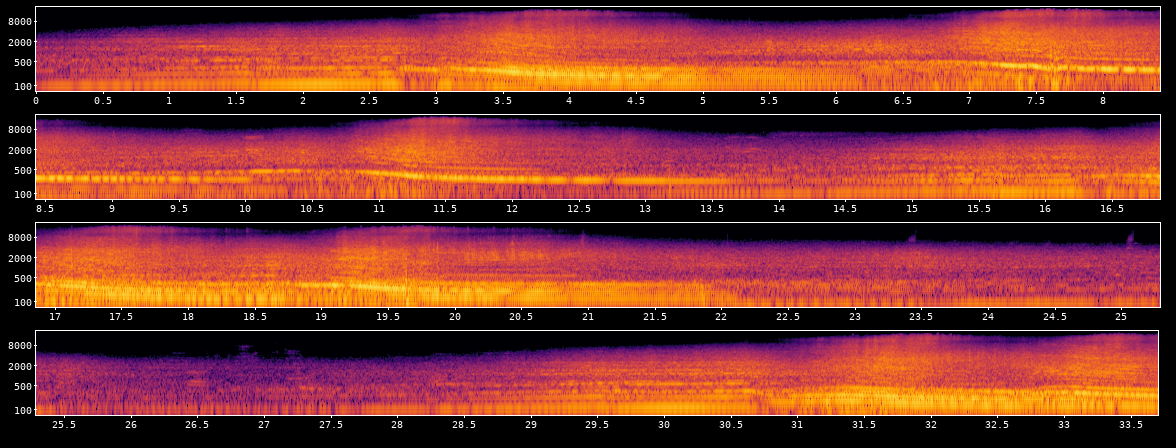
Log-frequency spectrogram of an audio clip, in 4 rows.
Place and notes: Brands Hatch GP Circuit, West Kingsdown, Longfield, UK - wsb 2004 ... superbike practice ...
wsb 2004 ... superbike practice ... one point stereo mic to minidisk ... time approx ...
31 July 2004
